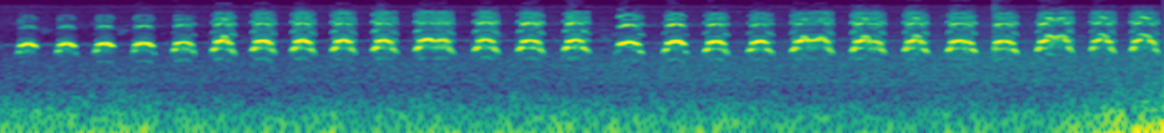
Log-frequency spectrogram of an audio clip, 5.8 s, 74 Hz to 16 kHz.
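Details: Osprey at a nest at Loch of the Lowes, Scotland, 22 May 2021, during feeding of three freshly hatched chicks; a steady, insistent string of piercing, slightly hoarse whistled yelps, about four per second, above background rumble.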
